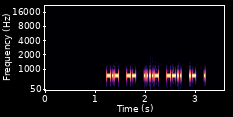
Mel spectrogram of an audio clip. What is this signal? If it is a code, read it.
Morse code, heard as a keyed tone, about 43 wpm, spaced as for 32 wpm, 700 Hz. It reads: KM4ZAE
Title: USA Call Signs - 2x Character Spacing - 45wpm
